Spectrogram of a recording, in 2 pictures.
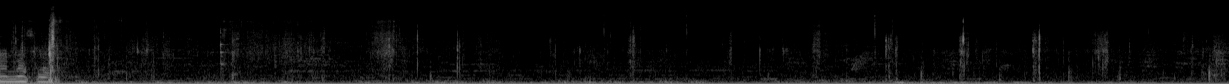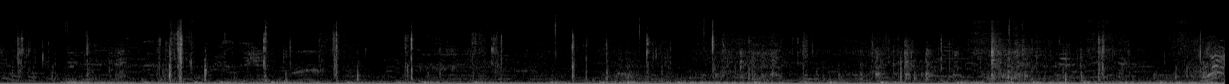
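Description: Footsteps crunch softly on a dirt path.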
